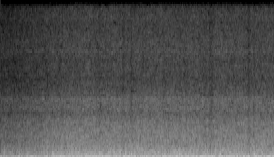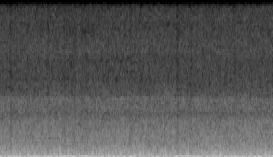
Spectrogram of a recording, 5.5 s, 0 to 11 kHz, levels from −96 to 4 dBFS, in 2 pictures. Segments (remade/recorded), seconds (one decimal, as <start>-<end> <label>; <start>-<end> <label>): 0.0-0.4 recorded; 0.4-0.9 remade; 0.9-2.4 recorded; 2.4-5.0 remade; 5.0-5.5 recorded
